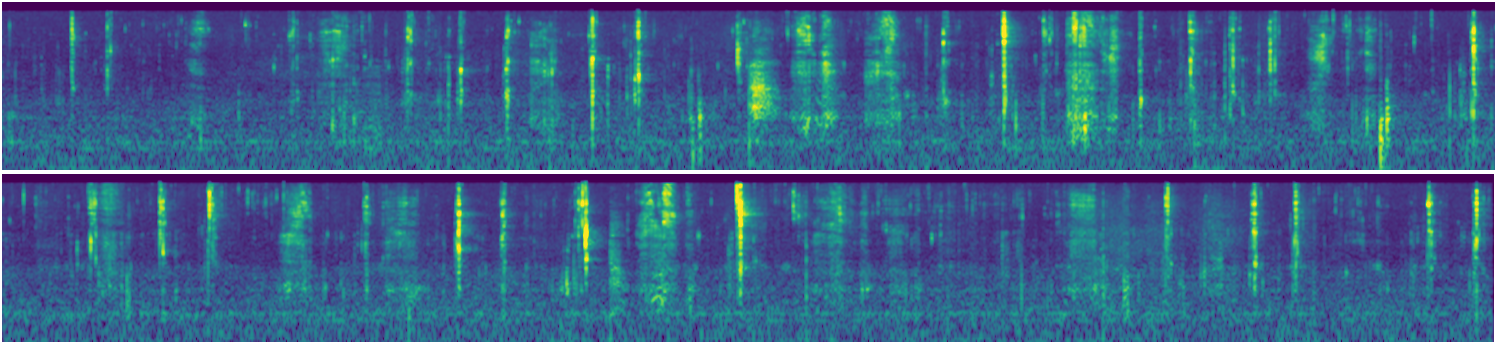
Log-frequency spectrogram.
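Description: Close-miked eating: a person chewing and biting food, with quiet, irregular moist clicks and small crunches, a few of them sharper.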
